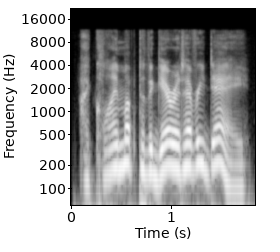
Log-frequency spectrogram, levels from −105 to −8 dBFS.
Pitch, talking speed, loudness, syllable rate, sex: 165 Hz, 260 wpm, -15 LUFS, 6.7 syllables/s, male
